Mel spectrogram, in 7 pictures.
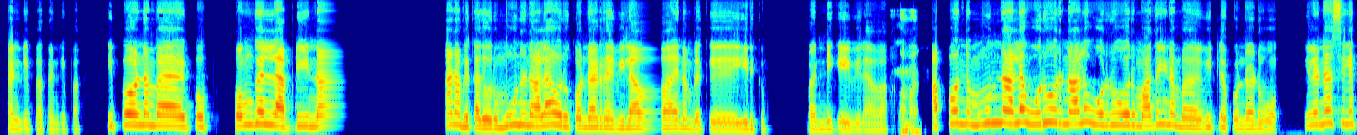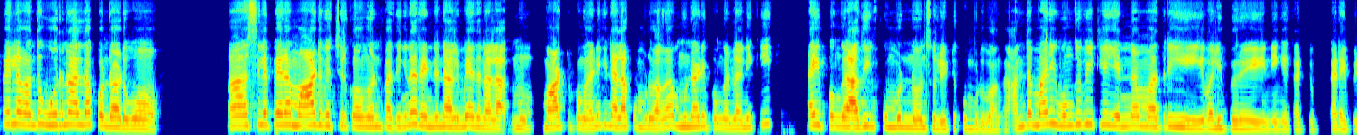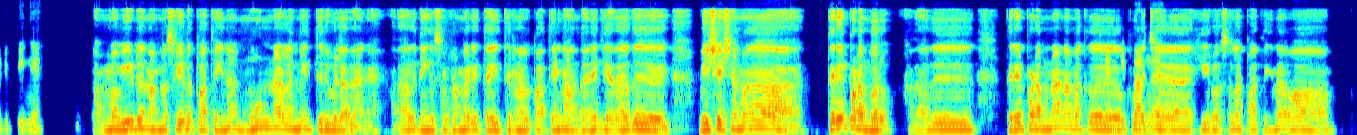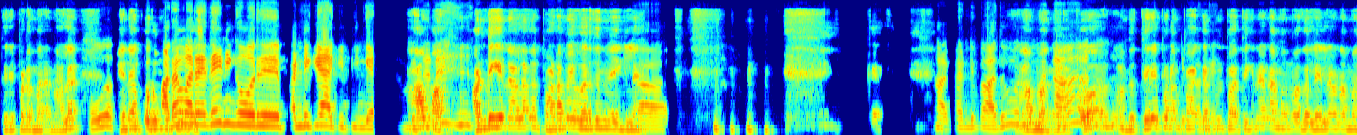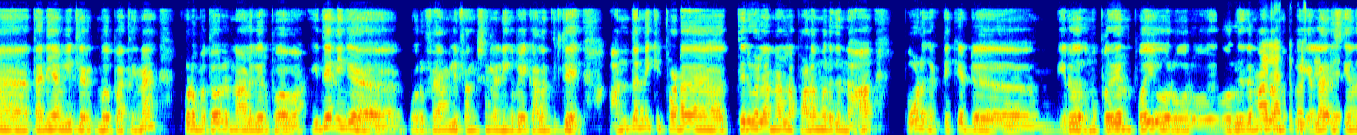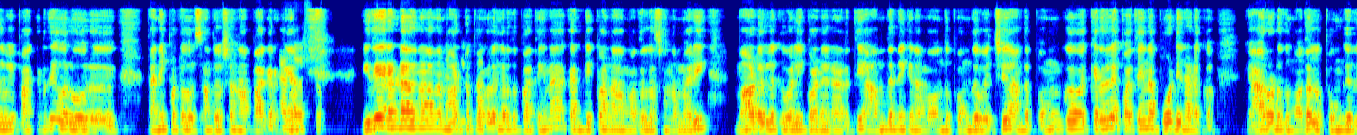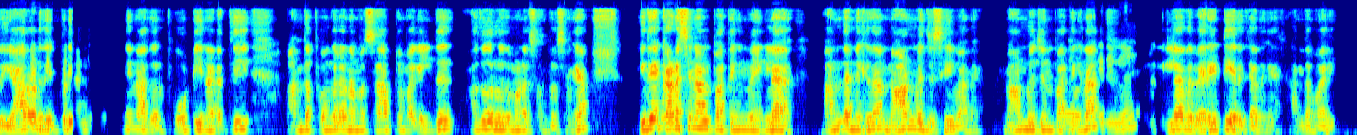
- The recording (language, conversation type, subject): Tamil, podcast, பண்டிகைகளை உங்கள் வீட்டில் எப்படி கொண்டாடுகிறீர்கள்?
- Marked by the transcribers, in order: "வழிமுறை" said as "வழிபுறை"; chuckle; laugh; chuckle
